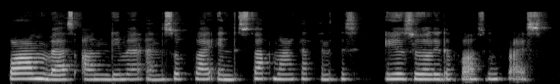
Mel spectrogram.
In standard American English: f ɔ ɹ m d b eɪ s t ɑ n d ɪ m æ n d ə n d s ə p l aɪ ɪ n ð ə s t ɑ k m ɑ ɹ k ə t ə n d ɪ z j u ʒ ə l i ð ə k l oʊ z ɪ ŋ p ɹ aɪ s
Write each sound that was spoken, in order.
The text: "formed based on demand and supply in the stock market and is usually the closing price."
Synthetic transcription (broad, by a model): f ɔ ɹ m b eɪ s ɑ n d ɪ m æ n ə n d s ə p l aɪ ɪ n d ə s t ɑ k m ɑ ɹ k ə t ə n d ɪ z j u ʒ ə l i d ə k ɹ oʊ s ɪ ŋ p ɹ aɪ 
